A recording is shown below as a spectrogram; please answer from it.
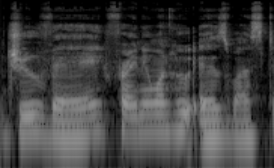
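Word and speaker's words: Jouvert: So Juvet could be very significant. Someone could be going to Juvet even though it's not spelled like that. It's spelled J O um J O U V E T if I'm not mistaken.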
